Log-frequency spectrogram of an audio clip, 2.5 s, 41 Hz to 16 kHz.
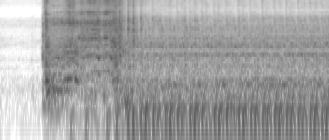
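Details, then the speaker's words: Rebuilt Kawasaki FR730V V-twin mower, 26.5 hours since rebuild, after replacing ignition coil that caused power loss and shaking: brief crank then steady even low thump, 1,200 rpm idle, snappy throttle; normal idle. "It runs so slow smooth. Before the seat was shaking. I had no RPM. No throttle response. It's snappy now. We got 1,200 at idle now."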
